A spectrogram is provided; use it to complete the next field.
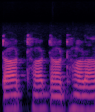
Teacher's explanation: जब ट ठ ड ढ ड़ का उच्चारण करते हैं तो आपकी जुबान जो है टंक है हल्की सी फोल्ड होती है और मुख के ऊपरी हिस्से में टच होती है और वर्णों का उच्चारण हो जाता है तो मूर्धन्य ध्वनि है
